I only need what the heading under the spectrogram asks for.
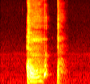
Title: annoying barky cough (f)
